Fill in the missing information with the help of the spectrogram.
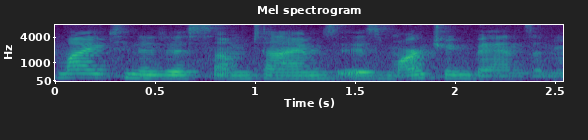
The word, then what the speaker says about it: tinnitus: But one of the most common symptoms to pay attention to is tinnitus. Yeah, it's pronounced tinnitus, not tinnitus. Common mistake.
